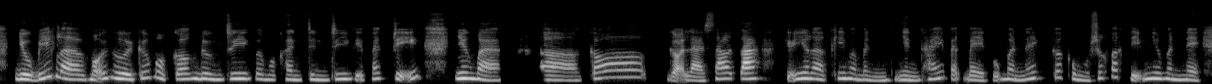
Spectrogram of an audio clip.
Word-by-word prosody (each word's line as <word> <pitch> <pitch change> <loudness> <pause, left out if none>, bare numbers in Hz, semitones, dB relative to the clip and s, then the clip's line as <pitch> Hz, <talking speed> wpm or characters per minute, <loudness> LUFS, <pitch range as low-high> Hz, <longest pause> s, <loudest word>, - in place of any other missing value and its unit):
Dù 235 -2 +6
biết 315 - +1
là 235 -7 +3
mỗi 255 +6 +2
người 265 -6 +5
cứ 295 +3 -4
một 285 -7 -2
con 250 +2 +2
đường 240 -4 +3
riêng 260 0 +3
và 245 - -3
một 220 -1 -3
hành 220 -2 0
trình 210 -3 -1
riêng 250 +3 +1
để 205 - -2
phát 260 +1 -3
triển, 285 +5 -1 0.3
nhưng 275 0 +7
mà, 205 -6 +2 0.4
ờ, 205 -2 0 0.2
có 330 +4 -1 0.3
gọi - - +1
là 180 -3 -1
sao 255 +9 0
ta? 260 0 +7 0.3
Kiểu - - -4
như 270 +2 +4
là 250 -4 +1
khi 275 - -1
mà 265 -2 +1
mình 190 -4 -4
nhìn 200 -3 -3
thấy 245 +7 -4
bạn - - -6
bè 205 -7 -3
của 185 +1 -9
mình 235 -4 -2
ấy, 280 +4 -3
có 310 0 -7
cùng 235 -5 -3
một 180 -1 -5
xuất 285 0 -7
phát 335 -1 -4
điểm 250 - -1
như 275 - +5
mình 230 -5 +1
nè, 200 -3 -2
245 Hz, 235 wpm, -23 LUFS, 215-275 Hz, 0.4 s, nhưng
